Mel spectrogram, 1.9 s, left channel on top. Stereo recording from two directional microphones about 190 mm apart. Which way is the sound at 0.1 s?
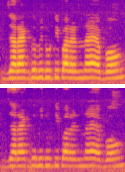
20° left (ahead or behind).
